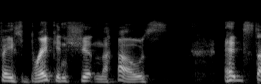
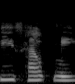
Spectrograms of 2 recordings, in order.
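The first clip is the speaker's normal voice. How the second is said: tiny, soft, shrunken little voice; 4 semitones higher, 8 dB quieter than usual. Narrator voices Kristen grabbing the radio to ask for help, in Kristen's tiny little voice. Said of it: "says in her tiny little voice".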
